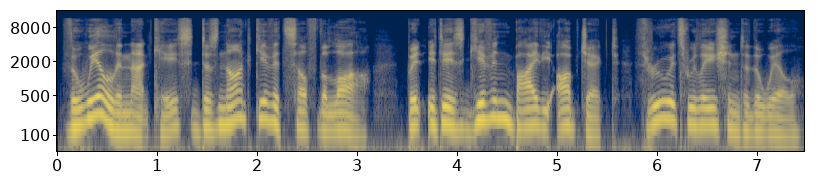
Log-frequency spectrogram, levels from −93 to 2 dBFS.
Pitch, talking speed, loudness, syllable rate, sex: 140 Hz, 195 wpm, -18 LUFS, 4.4 syllables/s, male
